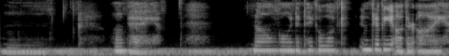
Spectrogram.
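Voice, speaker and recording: A man voicing a playful young alien abductor in a whispered ASMR roleplay, speaking softly in a teasing, clinical manner. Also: high-pitched, takes it slowly, very noisy. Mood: curious, clinical.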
